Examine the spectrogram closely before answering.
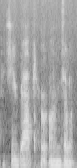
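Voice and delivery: ordinary delivery, nothing marked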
